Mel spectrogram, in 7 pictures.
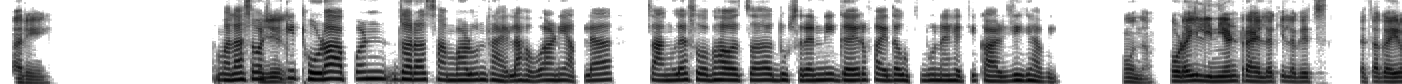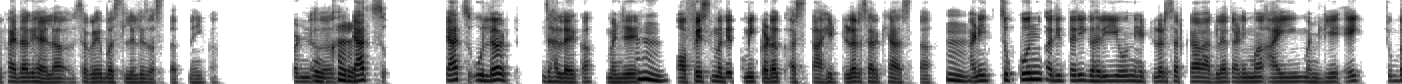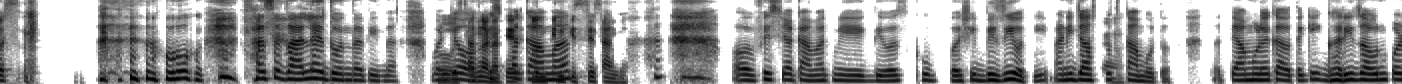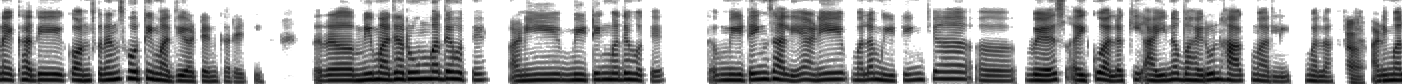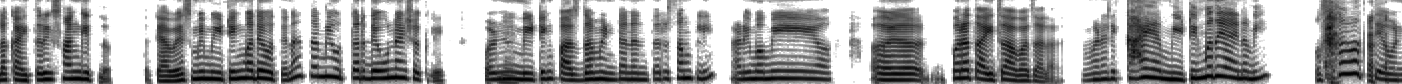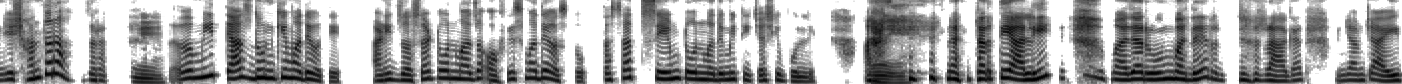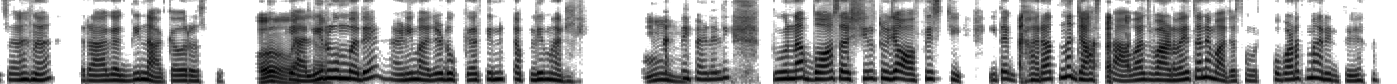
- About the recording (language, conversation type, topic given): Marathi, podcast, घरी आणि बाहेर वेगळी ओळख असल्यास ती तुम्ही कशी सांभाळता?
- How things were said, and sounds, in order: other background noise; tapping; in English: "लिनिएंट"; chuckle; laughing while speaking: "हो, हो"; chuckle; in English: "रूममध्ये"; chuckle; laughing while speaking: "आणि नंतर ती आली, माझ्या रूममध्ये र रागात"; in English: "रूममध्ये"; in English: "रूममध्ये"; chuckle; chuckle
